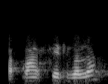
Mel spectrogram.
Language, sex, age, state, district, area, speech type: Maithili, male, 60+, Bihar, Madhepura, rural, conversation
